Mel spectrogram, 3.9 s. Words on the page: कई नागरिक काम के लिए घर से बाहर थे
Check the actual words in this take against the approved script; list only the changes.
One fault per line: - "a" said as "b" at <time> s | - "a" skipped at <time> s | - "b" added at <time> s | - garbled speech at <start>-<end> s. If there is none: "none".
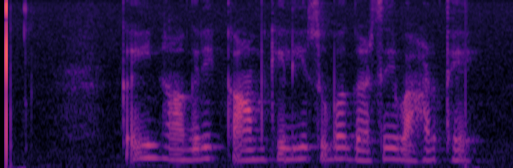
- "सुबह" added at 2.3 s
